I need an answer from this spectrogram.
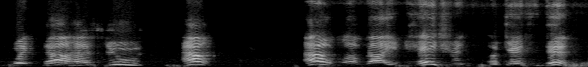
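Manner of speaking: loud, slow, hammered-out preaching; fiery street-preacher declamation; preaching at full force. Acted. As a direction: thunder the verse word by word at them.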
